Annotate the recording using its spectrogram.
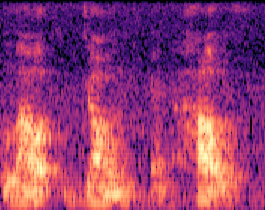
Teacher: Since this is an open vowel, a glide to u would necessitate a large movement and tongue often does not reach the U position.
